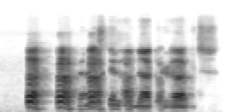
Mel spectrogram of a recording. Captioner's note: laughing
